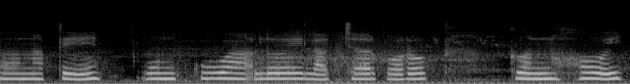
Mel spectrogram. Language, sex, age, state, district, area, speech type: Santali, female, 18-30, West Bengal, Paschim Bardhaman, rural, spontaneous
